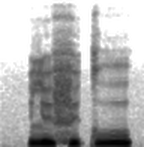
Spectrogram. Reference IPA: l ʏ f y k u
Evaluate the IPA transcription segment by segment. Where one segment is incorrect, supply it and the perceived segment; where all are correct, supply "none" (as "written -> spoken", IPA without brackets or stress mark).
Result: ʏ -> y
